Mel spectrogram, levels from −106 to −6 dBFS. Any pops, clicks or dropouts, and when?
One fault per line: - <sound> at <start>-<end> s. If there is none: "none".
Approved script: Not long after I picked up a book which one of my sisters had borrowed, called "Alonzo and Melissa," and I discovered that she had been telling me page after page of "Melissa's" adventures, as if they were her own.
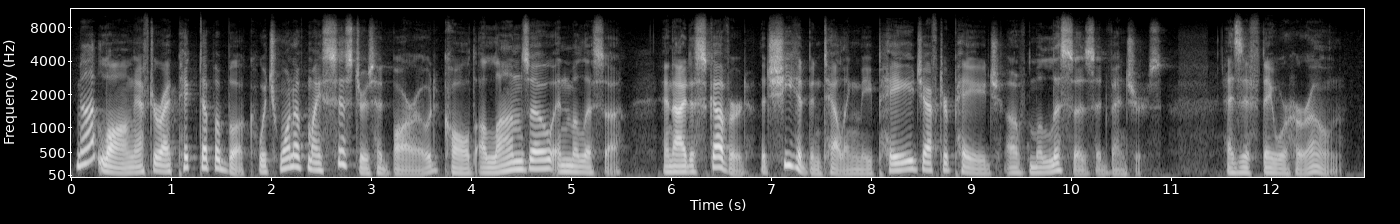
none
